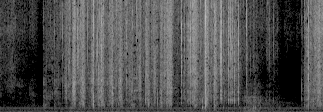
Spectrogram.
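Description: Gritty granular potting soil crunching and trickling as it is poured from a plastic scoop into a pot around a succulent's roots, a steady crackle of many small grains, starting about a second in, with one sharper click about four seconds in.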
